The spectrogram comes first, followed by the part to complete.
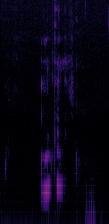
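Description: A soft spoken word or two, half-whispered, followed near the end by a brief low thump.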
